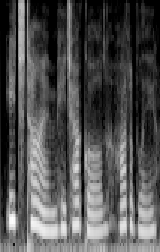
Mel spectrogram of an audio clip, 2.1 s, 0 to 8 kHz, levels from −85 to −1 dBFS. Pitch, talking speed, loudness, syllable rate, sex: 200 Hz, 140 wpm, -16 LUFS, 4.2 syllables/s, female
